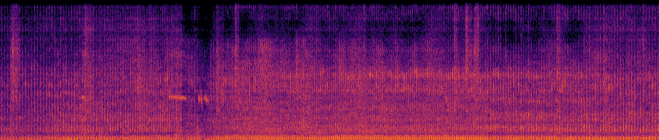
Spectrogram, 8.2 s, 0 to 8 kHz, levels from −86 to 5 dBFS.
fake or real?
fake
